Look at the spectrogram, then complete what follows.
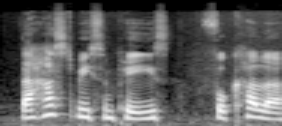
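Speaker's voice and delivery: ordinary delivery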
